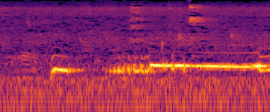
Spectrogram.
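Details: A dove in breeding condition coos: one short hoarse note, a pause, then a long steady low hum that holds on one pitch for over a second, with faint background hiss.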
